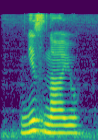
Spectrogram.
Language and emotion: Russian, neutral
